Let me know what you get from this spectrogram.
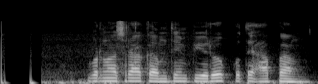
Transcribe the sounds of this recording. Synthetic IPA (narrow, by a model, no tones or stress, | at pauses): wərnɔsɾaɡ̥a̤mt̪ɪmpiɾʊp̚kut̪ɪhab̥a̤ŋ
